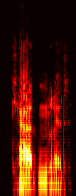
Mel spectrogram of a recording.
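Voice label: "catenate", American English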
